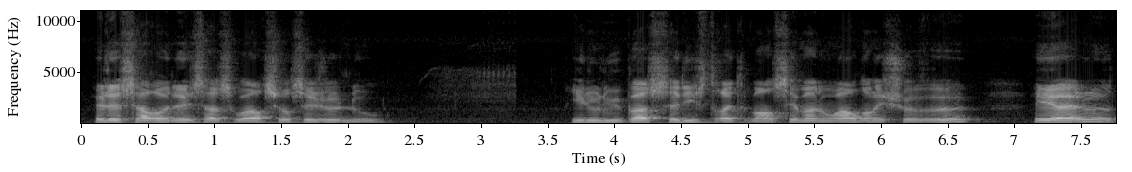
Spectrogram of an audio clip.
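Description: A man reading a novel aloud as narrator, in measured, unhurried storytelling. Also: medium pitch.

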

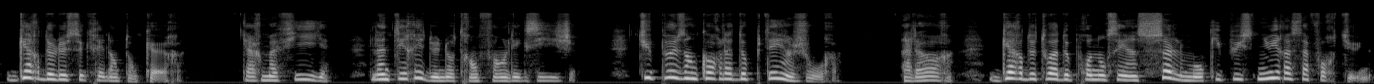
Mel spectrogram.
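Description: Woman doing a solemn bishop, grave, admonishing, slow and measured. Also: on the high side, a little mellow.

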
